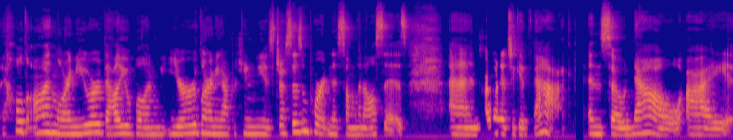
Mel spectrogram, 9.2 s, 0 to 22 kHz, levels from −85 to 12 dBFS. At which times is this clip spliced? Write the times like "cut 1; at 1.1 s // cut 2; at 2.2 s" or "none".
cut 1; at 7.2 s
